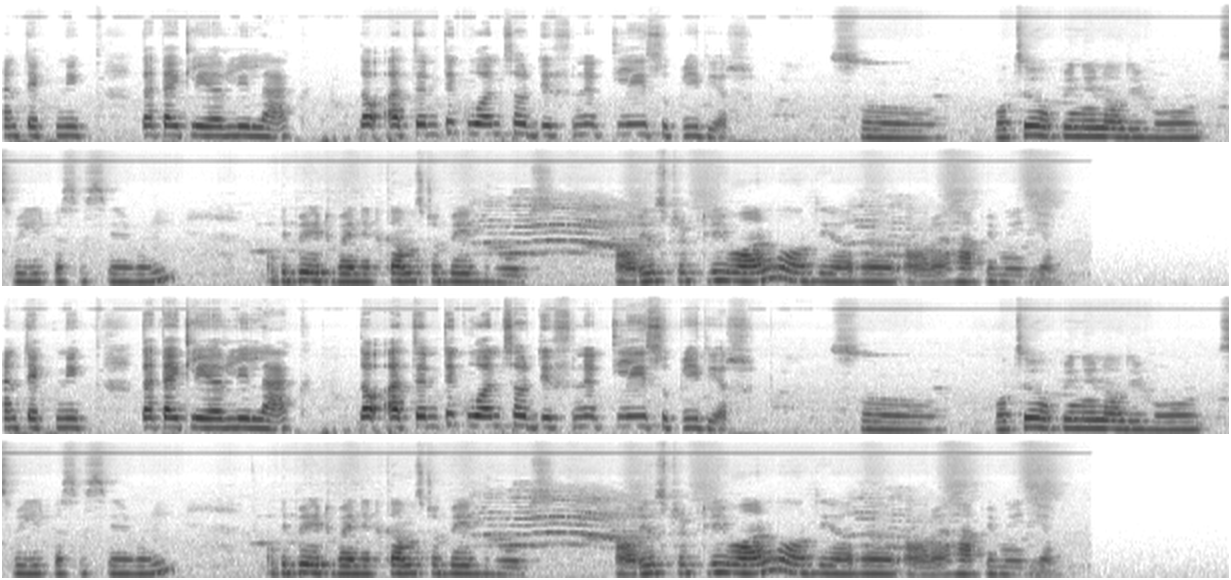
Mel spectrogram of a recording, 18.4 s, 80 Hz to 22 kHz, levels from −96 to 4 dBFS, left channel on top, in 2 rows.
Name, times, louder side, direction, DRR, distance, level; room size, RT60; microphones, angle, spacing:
voice 1, 0.0-2.2 2.7-5.6, right 4 dB, 55° right, 2.4 m, -31 dB
voice 2, 6.2-7.1 7.4-10.5 11.1-17.1, equal, 5° right, 4.1 m, -33 dB
head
